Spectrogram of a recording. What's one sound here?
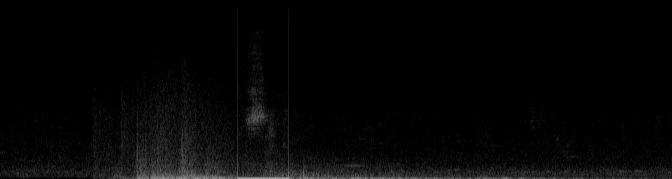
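A cannon booms and rumbles as it fades.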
